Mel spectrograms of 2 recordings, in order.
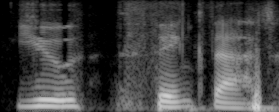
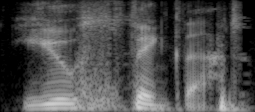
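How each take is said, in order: First: It sounds happy. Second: It sounds angry.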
